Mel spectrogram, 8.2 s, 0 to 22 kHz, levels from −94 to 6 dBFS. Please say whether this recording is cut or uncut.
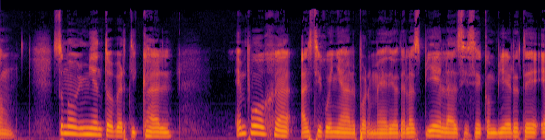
uncut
